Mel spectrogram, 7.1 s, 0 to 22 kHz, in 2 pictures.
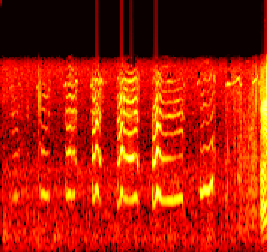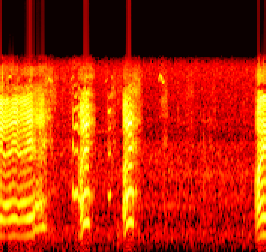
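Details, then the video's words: An 8-week-old Alaskan Malamute puppy crying in bursts of short, wavering yelps and whines, with one longer, quavering cry in the middle, then more separate sharp whimpers, with a person speaking in places. "ma wolf crying"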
